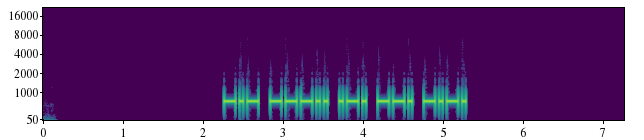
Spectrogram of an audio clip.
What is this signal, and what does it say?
Morse code, heard as a keyed tone, about 25 wpm, 700 Hz. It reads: K8RGC
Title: USA Call Signs - 5 Characters - Repeated 2x - 25wpm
